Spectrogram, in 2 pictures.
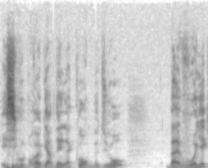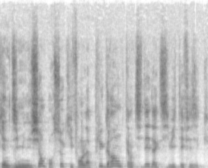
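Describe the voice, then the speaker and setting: A man talks at a fairly quick clip, his dark, mellow voice pitched fairly high and his intonation lively. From Quebec. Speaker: health company co-founder and exercise scientist. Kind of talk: conference presentation. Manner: hesitant, many filler sounds.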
